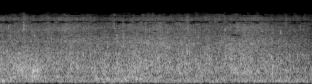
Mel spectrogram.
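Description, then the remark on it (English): Floodwater rushes through the flooded streets of Opole in southern Poland, where residents wade through waist-deep water. It is a steady, loud wash, a dense unbroken roar of churning water that holds constant throughout, with no voices. “In the southern Polish city of Opole, residents flee their homes, wading through waist-deep water along flooded streets.”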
